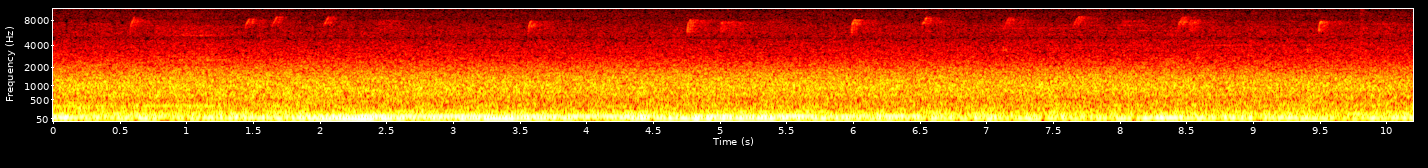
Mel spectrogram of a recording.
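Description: Outdoor background: a steady low rumble with short, high bird chirps about once a second.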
